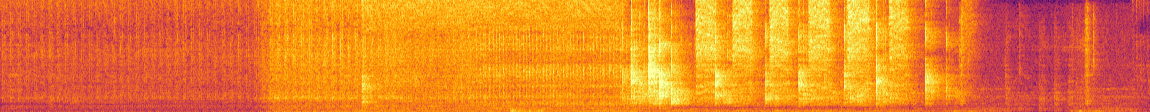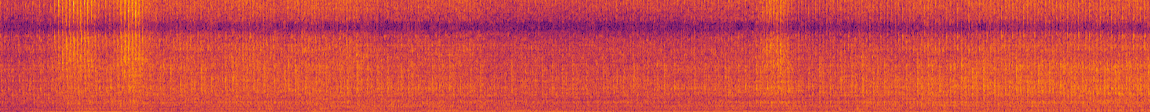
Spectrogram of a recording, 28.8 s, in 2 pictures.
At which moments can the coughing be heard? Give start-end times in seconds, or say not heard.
not heard.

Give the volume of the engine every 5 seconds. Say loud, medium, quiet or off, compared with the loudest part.
medium, loud, medium, quiet, quiet, quiet.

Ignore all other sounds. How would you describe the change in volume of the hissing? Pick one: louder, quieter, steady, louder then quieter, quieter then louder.
louder then quieter.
